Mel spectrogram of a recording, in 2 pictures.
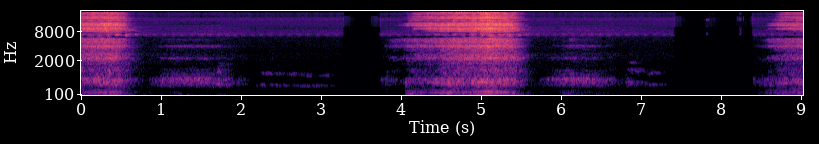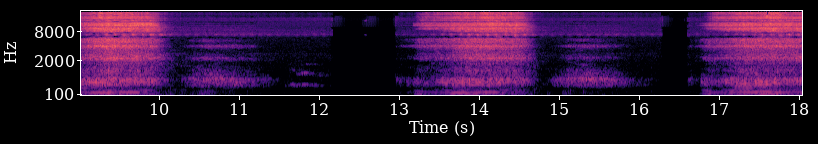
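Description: Loud, rough snores about 13 a minute, each followed by a softer out-breath; faint music in the background. Heavy snoring in a sleeping child.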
